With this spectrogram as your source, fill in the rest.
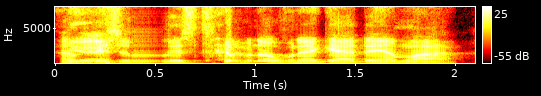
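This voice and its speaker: A man's voice: mid-range voice, completely flat delivery, a bit bright. A man on a podcast talking bluntly and profanely in casual chat. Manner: blunt, profane, quick talker. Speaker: podcast co-host.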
